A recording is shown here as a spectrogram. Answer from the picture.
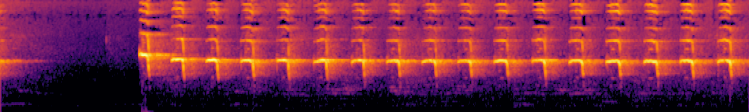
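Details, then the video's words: Pet cockatiel in mating mood, indoors, singing a rapid series of repeated notes, each a sustained whistle ending in a sharp downward flick, about three per second after a brief opening whistle and a pause. "the singing cockatiel"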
